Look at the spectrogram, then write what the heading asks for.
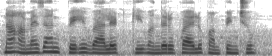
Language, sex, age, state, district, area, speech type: Telugu, female, 18-30, Telangana, Hyderabad, urban, read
